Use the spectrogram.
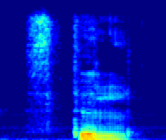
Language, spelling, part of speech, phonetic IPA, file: Polish, styl, noun, [stɨl], Pl-styl.ogg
